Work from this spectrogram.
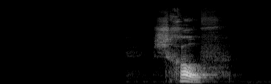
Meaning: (noun) sheaf; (verb) singular past indicative of schuiven
- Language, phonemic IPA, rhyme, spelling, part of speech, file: Dutch, /sxoːf/, -oːf, schoof, noun / verb, Nl-schoof.ogg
